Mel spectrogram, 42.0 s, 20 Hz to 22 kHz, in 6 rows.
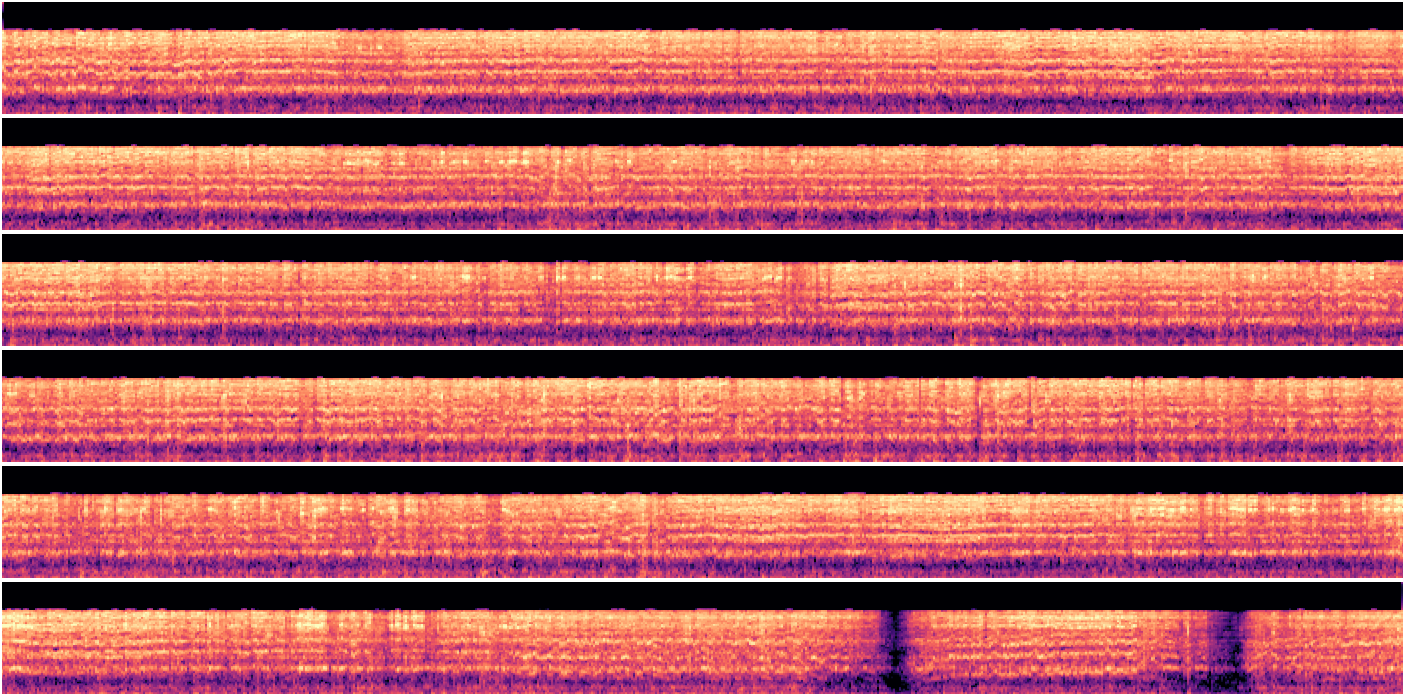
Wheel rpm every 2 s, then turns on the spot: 210, 230, 220, 230, 230, 240, 230, 230, 230, 240, 230, 230, 230, 230, 230, 230, 220, 230, 230, 160, 130.
none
